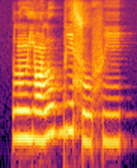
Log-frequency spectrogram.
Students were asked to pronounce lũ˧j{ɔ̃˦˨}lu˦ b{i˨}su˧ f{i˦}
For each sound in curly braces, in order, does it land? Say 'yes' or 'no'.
no, no, yes

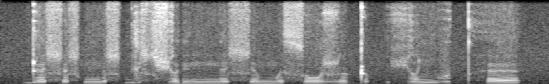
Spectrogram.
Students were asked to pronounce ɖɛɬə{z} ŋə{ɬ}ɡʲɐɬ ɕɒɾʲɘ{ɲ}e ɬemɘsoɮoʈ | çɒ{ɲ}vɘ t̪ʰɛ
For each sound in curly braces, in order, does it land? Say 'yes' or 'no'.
no, yes, no, yes

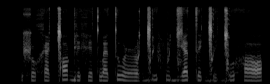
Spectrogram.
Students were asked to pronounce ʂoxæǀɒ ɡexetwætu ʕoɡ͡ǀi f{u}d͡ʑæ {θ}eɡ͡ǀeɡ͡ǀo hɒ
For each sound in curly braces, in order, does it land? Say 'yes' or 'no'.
yes, no

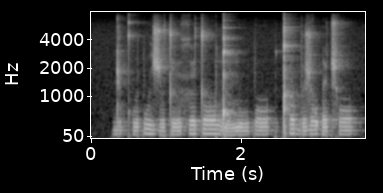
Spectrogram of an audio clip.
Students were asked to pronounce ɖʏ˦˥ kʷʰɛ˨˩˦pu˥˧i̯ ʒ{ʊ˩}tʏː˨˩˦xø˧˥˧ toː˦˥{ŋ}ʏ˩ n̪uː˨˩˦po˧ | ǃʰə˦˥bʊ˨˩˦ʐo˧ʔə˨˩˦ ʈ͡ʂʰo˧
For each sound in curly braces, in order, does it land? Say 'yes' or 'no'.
yes, no

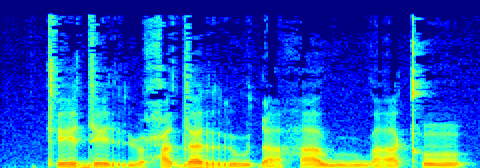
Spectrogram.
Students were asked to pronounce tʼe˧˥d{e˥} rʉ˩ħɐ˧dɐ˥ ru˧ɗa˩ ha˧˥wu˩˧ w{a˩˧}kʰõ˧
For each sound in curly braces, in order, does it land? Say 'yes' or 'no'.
no, yes

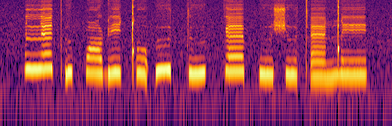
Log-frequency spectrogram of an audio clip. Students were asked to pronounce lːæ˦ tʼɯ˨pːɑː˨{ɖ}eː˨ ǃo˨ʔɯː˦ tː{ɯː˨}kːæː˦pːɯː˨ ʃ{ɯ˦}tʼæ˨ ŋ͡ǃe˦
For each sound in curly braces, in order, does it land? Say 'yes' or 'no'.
yes, no, no

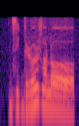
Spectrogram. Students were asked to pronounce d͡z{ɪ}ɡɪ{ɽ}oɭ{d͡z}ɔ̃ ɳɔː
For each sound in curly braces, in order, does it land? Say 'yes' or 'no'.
no, no, no

